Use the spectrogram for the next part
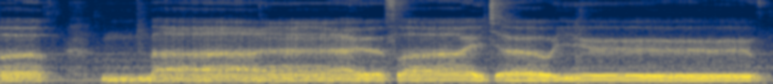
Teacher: what you're hearing is what's known as subharmonics, which means that there's like a lower tone overlaying the higher one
